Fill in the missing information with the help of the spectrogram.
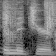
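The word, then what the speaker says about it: Imgur: was probably on imer which is actually supposed to be pronounced imager but who gives a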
